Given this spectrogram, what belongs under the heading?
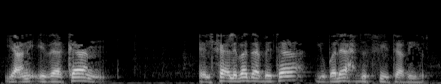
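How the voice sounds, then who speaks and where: A man's voice: mid-range voice, quick pace, breathy edge. A man with an Egyptian accent works through an Arabic grammar lesson step by step and keeps checking with his teacher. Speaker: student reciting a grammar lesson. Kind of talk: Arabic morphology lesson, question and answer. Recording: tinny phone-like recording.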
